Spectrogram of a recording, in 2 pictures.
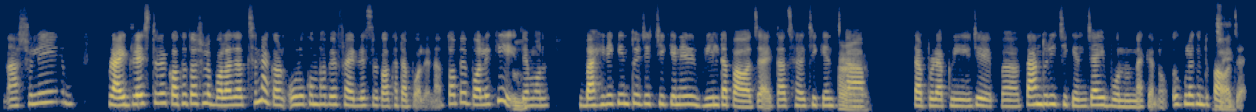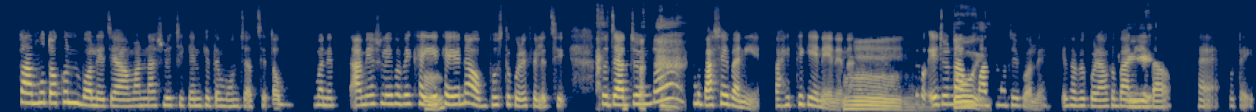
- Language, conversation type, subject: Bengali, podcast, স্বাস্থ্যকর খাওয়ার ব্যাপারে পরিবারের সঙ্গে কীভাবে সমঝোতা করবেন?
- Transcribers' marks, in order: chuckle; drawn out: "হুম"; tapping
